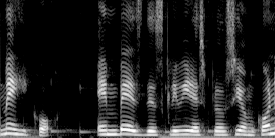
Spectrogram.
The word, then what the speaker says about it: explosión: Explosión contiene 3 sílabas, explosión, y es una palabra aguda. Las palabras agudas son las que llevan el acento en la última sílaba y se les pone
